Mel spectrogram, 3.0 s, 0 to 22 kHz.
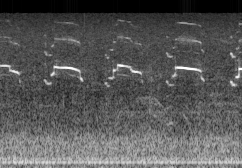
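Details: Young gull begging while being fed in the town of Vannes, Brittany, on 17 August 2022: thin, high, slightly falling whistled peeps, four or five in three seconds, over a steady low urban hum.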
